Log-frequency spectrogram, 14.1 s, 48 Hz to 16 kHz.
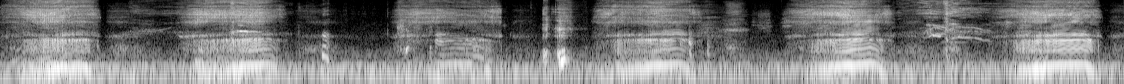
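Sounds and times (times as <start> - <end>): man snoring heavily: 0.0 - 1.3, 2.2 - 3.6, 5.0 - 6.3, 7.4 - 8.8, 9.8 - 11.4, 12.4 - 13.8.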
